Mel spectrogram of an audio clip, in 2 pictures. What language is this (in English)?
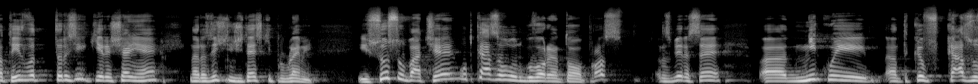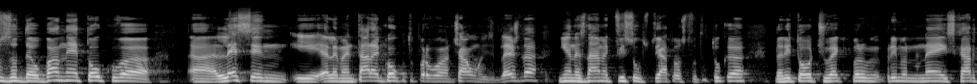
Bulgarian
